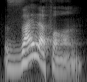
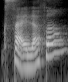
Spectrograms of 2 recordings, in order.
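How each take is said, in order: First: It begins without the letter name 'ex'. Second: It begins with the letter name 'ex'. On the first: The speaker calls it right. "The letter X isn't pronounced in these words. We say xylophone" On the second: The speaker calls it wrong. "Do you say xylophone? ... No"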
